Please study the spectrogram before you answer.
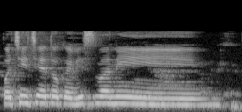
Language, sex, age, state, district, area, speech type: Gujarati, female, 18-30, Gujarat, Junagadh, rural, spontaneous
